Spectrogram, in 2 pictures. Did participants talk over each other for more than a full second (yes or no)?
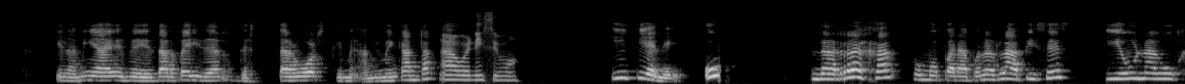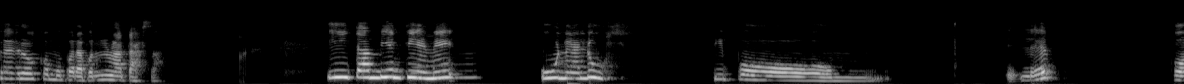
no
